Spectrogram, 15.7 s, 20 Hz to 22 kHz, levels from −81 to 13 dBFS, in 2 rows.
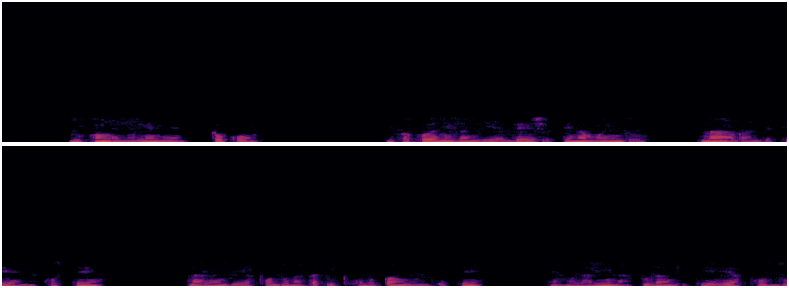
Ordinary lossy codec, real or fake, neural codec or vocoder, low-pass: AAC, 16 kbps; real; none; 7.2 kHz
